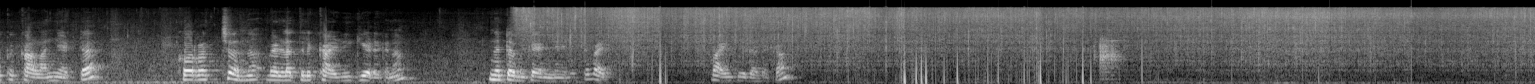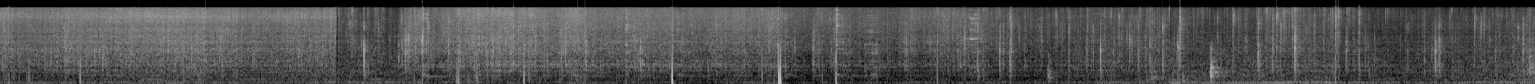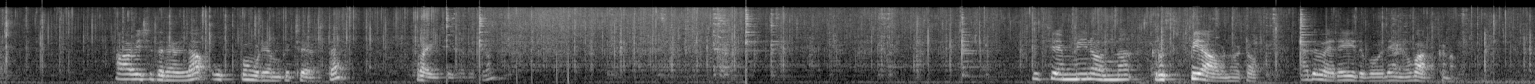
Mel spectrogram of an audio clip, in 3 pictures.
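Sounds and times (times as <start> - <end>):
prawns sizzling in hot oil: 5.0 - 46.0
steel spoon clicking and scraping: 23.1 - 24.2, 36.8 - 40.7.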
